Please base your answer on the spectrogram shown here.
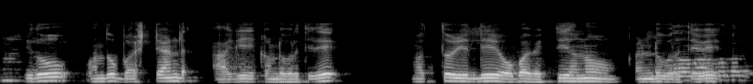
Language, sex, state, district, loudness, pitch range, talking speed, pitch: Kannada, male, Karnataka, Gulbarga, -19 LUFS, 130-155 Hz, 95 wpm, 140 Hz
